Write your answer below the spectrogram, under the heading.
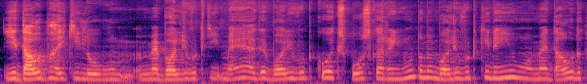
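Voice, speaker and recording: A woman's voice: mid-range voice, fairly even intonation, a little fast, warm tone, breathy edge. A woman vlogger talking straight to her viewers in a casual monologue, insistent and argumentative, pushing her points with rhetorical questions.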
